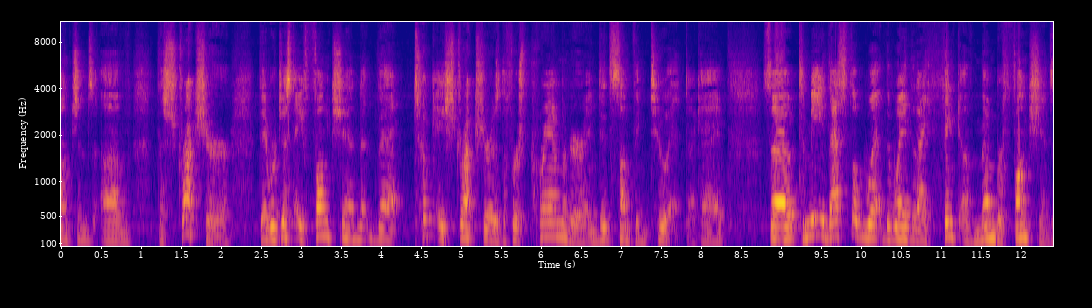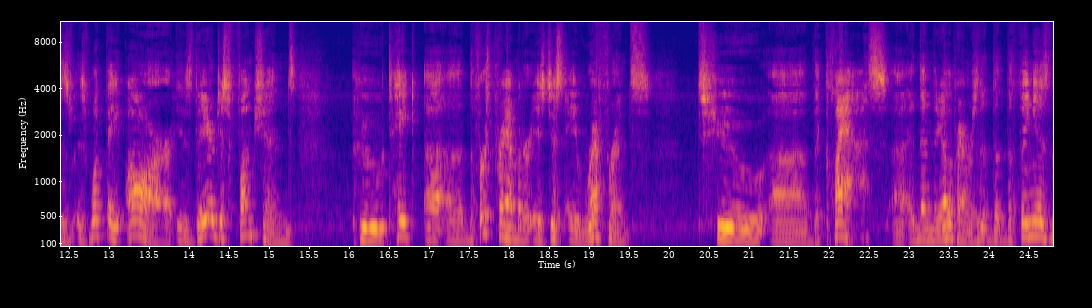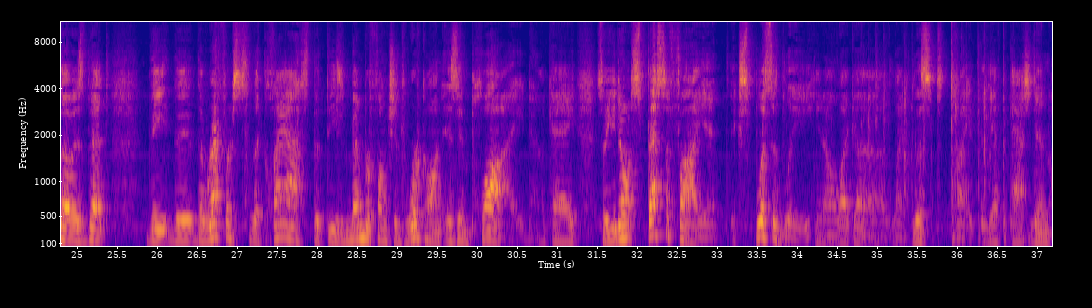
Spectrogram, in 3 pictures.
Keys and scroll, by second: 34.8-37.1 typing.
